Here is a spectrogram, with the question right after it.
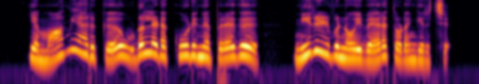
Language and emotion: Tamil, sad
